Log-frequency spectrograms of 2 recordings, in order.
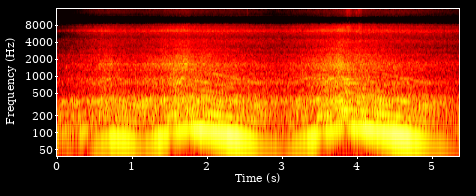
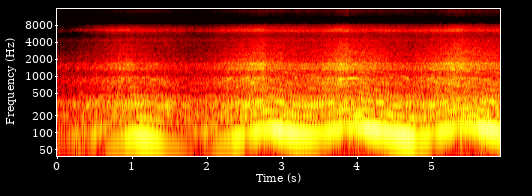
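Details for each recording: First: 2010 BMW 1 Series 118d, N47 2.0 diesel, engine light with DPF and exhaust back-pressure sensor faults (481A, 4810), low power: revving up and down brings an airy hiss swelling with revs, like an air line blowing off; boost leak from disconnected DPF pressure hose. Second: 2010 BMW 1 Series 118d, N47 2.0 diesel, after refitting a loose DPF differential pressure sensor hose: revs rise and fall smoothly with no misfire or knock, the pressure reading climbs with rpm; normal revving, sensor working.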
